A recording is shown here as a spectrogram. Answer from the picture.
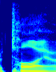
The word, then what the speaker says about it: TYR: It's from the company's called Safe Tech, and the helmet itself is called the Tyre Plus, T-Y-R. I don't know why they would name a helmet after a tyre, a car tyre, but T-Y-R, how do you pronounce that? Tyre.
